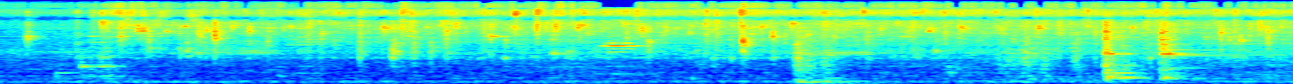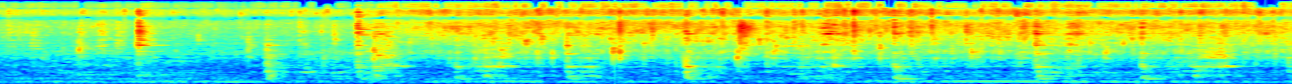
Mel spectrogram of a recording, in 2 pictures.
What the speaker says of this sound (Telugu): ఉల్లిగడ్డలు వేసుకున్నప్పుడు మనం కలుపుకోవాలి గైస్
